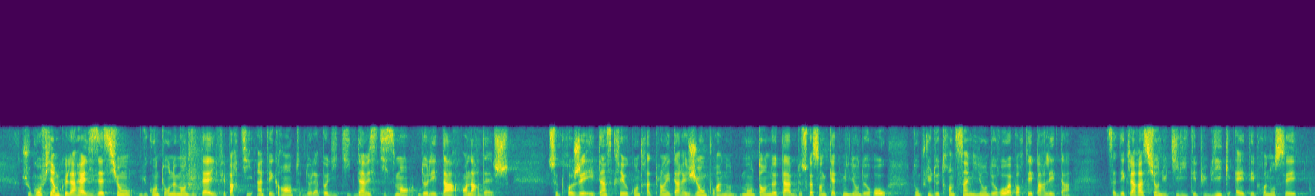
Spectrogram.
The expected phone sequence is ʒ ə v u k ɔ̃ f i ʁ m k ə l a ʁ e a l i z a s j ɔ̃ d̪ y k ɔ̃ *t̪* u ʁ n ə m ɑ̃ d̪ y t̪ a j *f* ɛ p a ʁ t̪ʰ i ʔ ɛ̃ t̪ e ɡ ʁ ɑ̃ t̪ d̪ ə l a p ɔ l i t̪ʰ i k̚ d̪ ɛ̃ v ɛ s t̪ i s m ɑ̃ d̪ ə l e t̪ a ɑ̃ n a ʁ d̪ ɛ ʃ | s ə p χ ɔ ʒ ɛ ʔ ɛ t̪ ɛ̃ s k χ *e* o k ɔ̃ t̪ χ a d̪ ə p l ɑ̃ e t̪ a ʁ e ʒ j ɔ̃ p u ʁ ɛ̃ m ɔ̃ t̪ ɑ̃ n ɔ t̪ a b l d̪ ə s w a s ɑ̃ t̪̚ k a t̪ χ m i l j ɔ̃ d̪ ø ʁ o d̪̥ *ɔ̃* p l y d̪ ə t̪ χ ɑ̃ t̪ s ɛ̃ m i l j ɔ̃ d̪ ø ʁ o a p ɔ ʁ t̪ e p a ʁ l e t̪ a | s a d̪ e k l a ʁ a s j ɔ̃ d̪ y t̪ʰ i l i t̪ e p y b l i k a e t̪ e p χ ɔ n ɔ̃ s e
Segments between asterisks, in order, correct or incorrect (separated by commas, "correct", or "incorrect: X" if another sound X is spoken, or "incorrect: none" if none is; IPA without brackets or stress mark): correct, correct, incorrect: i, correct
